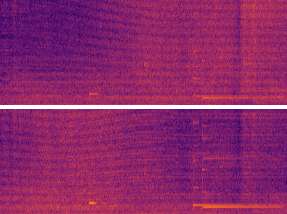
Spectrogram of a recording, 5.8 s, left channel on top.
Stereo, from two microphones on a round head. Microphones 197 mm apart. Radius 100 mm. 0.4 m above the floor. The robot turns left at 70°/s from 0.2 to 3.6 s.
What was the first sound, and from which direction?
Running water, 25° right.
